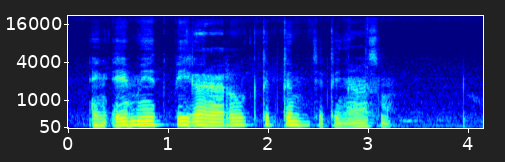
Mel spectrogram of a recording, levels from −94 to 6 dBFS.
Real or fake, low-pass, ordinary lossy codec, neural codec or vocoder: fake; none; none; vocoder, 44.1 kHz, 128 mel bands, Pupu-Vocoder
